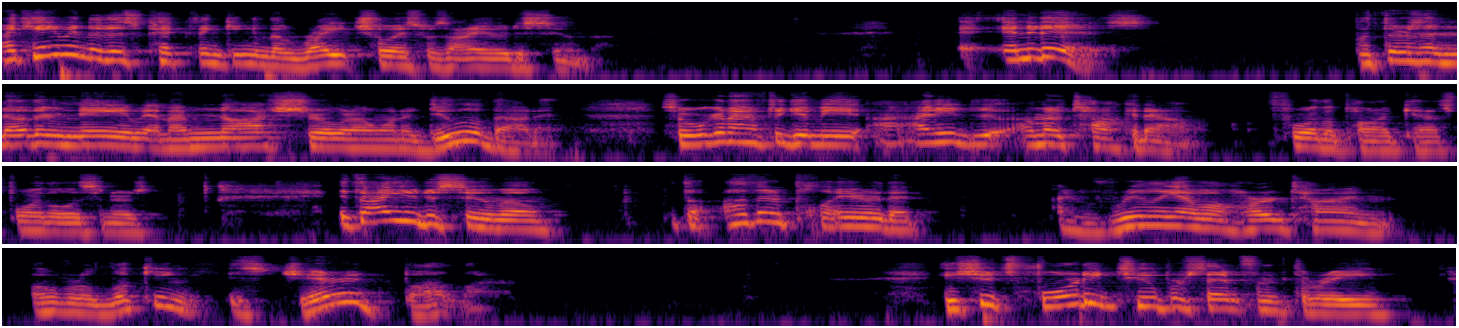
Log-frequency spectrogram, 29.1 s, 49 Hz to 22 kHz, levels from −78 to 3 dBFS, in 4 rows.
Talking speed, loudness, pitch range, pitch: 150 wpm, -25 LUFS, 130-205 Hz, 165 Hz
